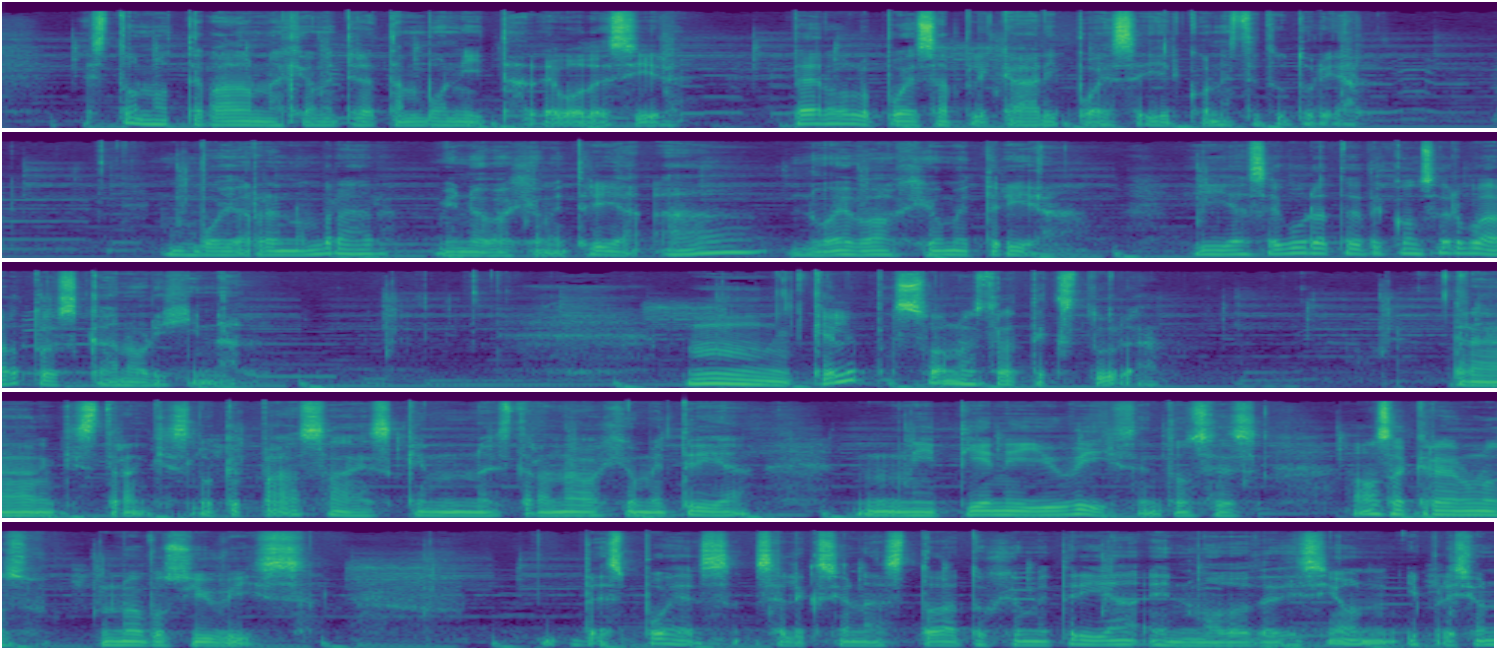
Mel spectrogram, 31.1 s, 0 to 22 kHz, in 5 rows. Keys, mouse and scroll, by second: 11.0 BackSpace, 12.8 click, 13.6 click.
